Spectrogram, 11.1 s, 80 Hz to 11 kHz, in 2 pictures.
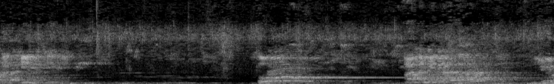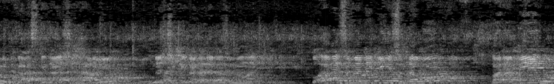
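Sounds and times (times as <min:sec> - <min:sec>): man chanting over loudspeaker: 0:00.0 - 0:00.9, 0:02.5 - 0:11.0
steady high tone: 0:02.7 - 0:06.0.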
